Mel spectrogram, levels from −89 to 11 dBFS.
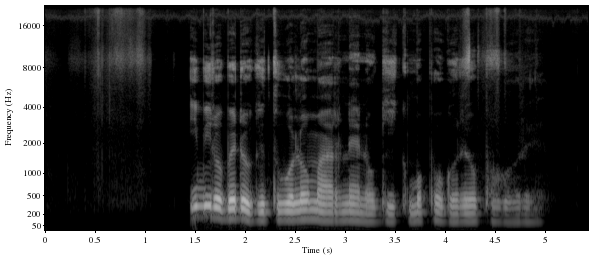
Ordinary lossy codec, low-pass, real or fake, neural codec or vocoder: none; none; real; none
